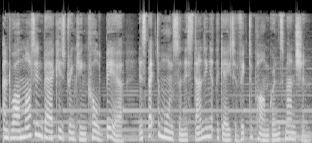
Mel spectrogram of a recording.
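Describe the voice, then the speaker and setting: A woman's voice: on the low side, lively intonation, normal speed, close to an everyday voice. A woman giving scripted narration as the narrator of a radio drama. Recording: music behind the voice.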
